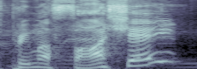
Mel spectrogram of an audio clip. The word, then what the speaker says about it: prima facie: Google says it's prima facie. Prima facie. You didn't put, like, actual things that are unambiguous in their pronunciation in your spelling, and now I'm back to not knowing what you said.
